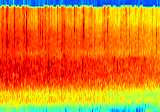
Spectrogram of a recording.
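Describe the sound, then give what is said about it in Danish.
A crowd applauds two guests steadily, a dense patter of many hands clapping at a fairly even level throughout, with no voices standing out above it. “Giv dem en kæmpe stor hånd.”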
